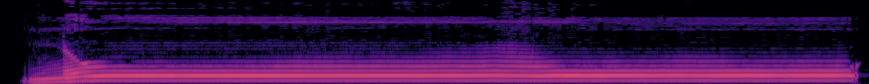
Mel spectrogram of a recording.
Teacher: أنطق نون مضمومة بعدها واو، وعلى هذه الواو أن تكون صافية خالية من الغنة · Term: الواو صافية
